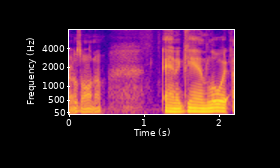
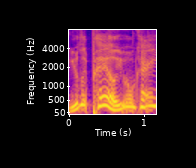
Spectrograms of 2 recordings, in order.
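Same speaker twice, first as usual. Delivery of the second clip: much higher, lightly put-on concerned coworker; coworker's voice. Coworker asking the pale husband, in a higher put-on voice. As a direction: squeak it up like a worried colleague. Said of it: "the other person before the trip was like".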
